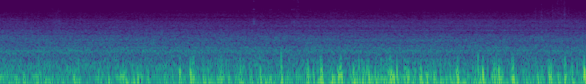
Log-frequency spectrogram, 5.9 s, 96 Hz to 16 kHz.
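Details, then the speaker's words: 2015 Ford/Lincoln 3.5L V6 EcoBoost after a new MAP sensor failed to help: low, lumpy idle with uneven stumbling beat and faint wind whoosh; engine still running rough with misfire, cause unconfirmed. "but yep it didn't work car's still running like garbage"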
